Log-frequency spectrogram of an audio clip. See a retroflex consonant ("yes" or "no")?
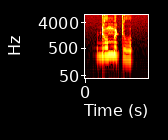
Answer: yes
